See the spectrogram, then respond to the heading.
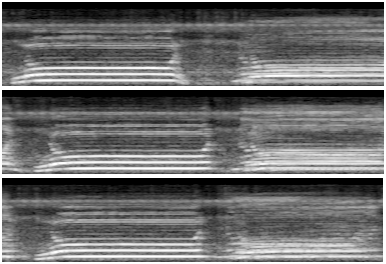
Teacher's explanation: जबान के किनारे, जुबान के किनारे, ऊपर दांतों के ऊपर दांतों के मसूरों से अदा होते हैं · बारीक है। इसको कितना लंबा करना है? 3 या 5 अलिफ।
